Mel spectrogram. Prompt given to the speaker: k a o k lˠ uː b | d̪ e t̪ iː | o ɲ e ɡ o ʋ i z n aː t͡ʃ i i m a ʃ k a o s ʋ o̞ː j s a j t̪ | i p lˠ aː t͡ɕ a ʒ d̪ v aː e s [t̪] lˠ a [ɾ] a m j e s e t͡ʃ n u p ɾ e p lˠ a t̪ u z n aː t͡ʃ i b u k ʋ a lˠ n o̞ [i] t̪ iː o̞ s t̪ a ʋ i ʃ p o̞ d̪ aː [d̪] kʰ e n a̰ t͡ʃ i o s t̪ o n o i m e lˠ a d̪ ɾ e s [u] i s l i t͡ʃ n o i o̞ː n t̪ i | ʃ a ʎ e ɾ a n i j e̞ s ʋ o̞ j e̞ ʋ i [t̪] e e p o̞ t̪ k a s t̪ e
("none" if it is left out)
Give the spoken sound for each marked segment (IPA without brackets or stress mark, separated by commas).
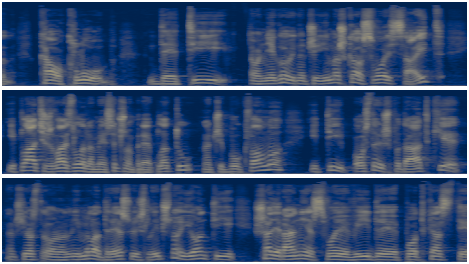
d̪, ɾ, i, t̪, u, d̪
